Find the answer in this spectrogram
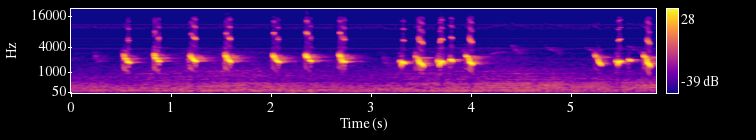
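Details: Ngeropel song of the terucuk, or yellow-vented bulbul: a steady run of single bright chirps about three per second, then a quicker cluster of notes, a pause, and a final burst.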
